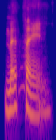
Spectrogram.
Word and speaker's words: methane: Methane. Butane, methane. La E va más larga, methane.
